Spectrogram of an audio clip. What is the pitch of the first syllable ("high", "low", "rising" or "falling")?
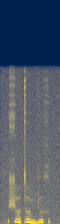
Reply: falling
